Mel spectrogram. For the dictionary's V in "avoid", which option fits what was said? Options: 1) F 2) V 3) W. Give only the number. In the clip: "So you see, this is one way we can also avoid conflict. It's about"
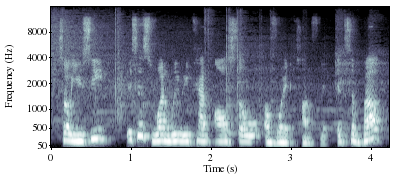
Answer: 2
